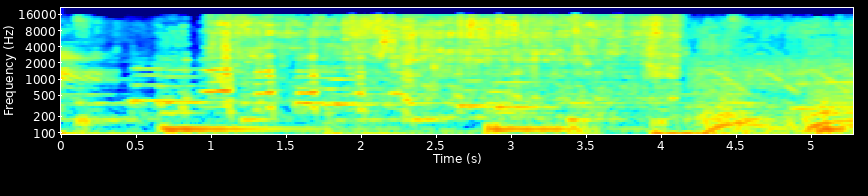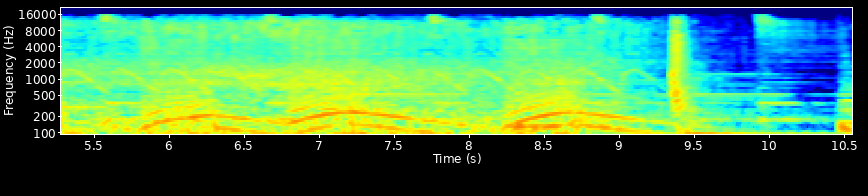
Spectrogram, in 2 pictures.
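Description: Cartoon background music, first with a rushing, gushing water sound effect, then from about four seconds in a police car siren wailing, rising and falling about once a second. It cuts off suddenly near the end.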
